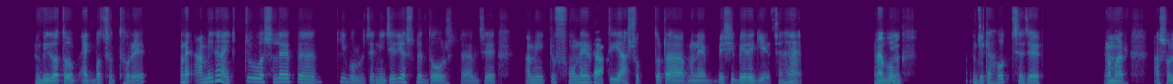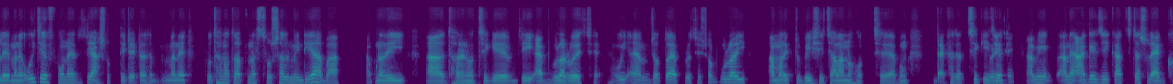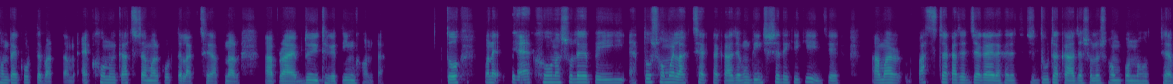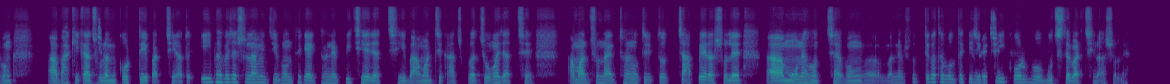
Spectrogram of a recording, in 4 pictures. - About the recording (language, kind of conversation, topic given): Bengali, advice, মোবাইল ও সামাজিক মাধ্যমে বারবার মনোযোগ হারানোর কারণ কী?
- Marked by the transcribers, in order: tapping; "এই" said as "পেই"; unintelligible speech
